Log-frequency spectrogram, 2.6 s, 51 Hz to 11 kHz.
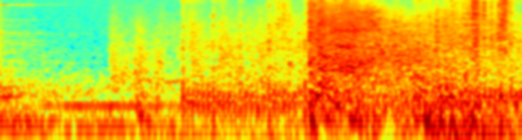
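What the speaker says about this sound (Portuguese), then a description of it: "Essa granada aí podia ter matado todo mundo, velho." A grenade blast in the video game Resident Evil 4, a sudden booming burst with scattered crackling debris, fairly loud, following a short stretch of game ambience.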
